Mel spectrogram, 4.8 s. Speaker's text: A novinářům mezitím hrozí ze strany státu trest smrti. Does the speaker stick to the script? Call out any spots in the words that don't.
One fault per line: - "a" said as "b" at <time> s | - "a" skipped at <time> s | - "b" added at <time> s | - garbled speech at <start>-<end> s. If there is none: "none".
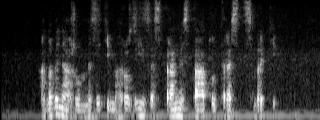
none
